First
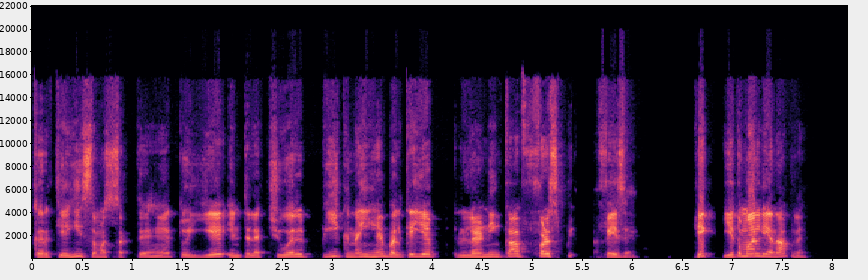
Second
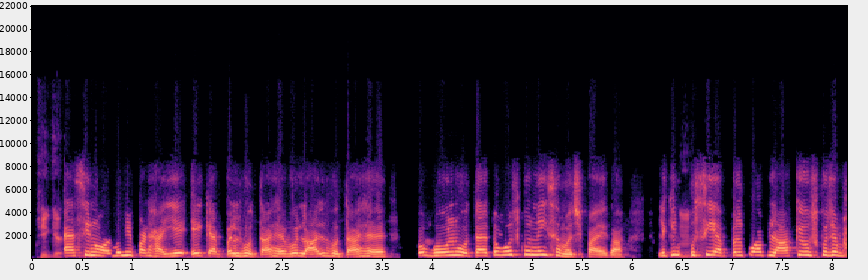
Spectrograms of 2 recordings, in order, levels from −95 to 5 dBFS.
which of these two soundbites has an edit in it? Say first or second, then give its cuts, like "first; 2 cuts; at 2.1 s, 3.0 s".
first; 1 cut; at 6.8 s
